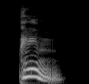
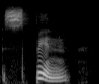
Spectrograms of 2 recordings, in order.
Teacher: there is aspirated p in pin and unaspirated p in spin, and they are different and they exist in two different phonological environments, but still they are connected.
